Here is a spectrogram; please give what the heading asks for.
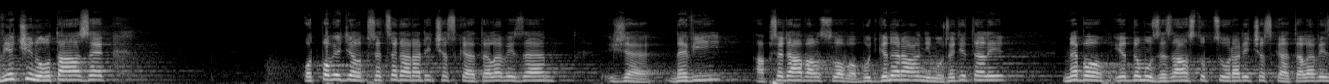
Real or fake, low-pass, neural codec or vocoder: real; 14.4 kHz; none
